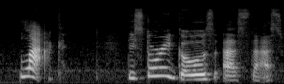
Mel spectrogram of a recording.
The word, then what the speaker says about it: Black: So first off, we have Buraku, or more accurately pronounced, Black.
